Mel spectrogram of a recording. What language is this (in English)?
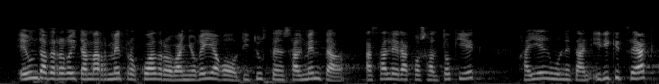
Basque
